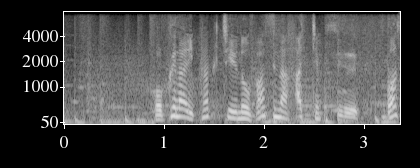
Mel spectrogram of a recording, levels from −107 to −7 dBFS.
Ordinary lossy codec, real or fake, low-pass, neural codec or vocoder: none; fake; 7.2 kHz; codec, 16 kHz, 1 kbps, X-Codec, HuBERT features, trained on general audio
